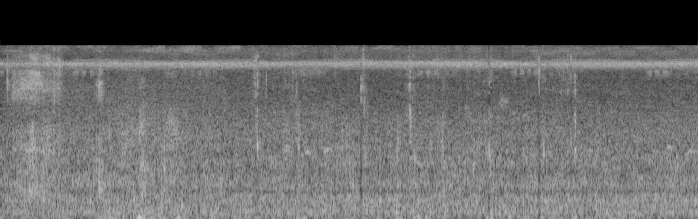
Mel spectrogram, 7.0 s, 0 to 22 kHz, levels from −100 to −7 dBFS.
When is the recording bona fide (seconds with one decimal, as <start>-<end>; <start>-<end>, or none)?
0.0-4.0; 5.3-7.0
